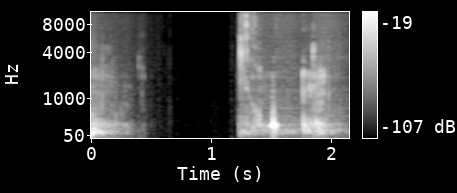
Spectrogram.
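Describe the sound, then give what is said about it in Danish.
Biting and chewing food, the first bite: a brief soft sound, a pause, then a few crunchy, wet bursts with one louder thud as the mouth works, no talking. “Jeg har næsten ikke lyst til at tykke på det, altså fordi det er den første bid, sådan, øhm, den er øhm, meget, meget skarp.”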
